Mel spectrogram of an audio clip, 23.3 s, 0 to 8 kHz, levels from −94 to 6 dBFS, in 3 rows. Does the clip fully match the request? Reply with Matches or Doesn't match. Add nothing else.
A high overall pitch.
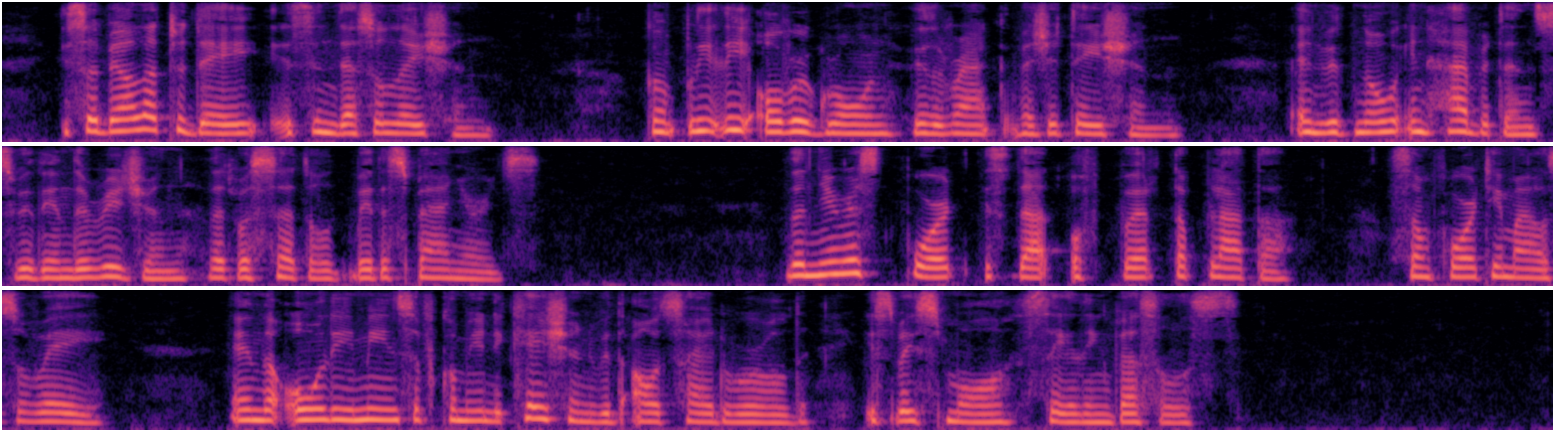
Matches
